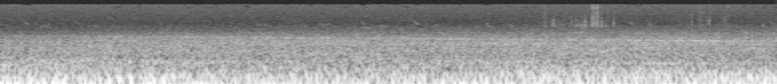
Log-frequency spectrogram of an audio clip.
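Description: Jet airliner approaching to land: a steady low engine rumble with a faint high whine that slowly falls in pitch.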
